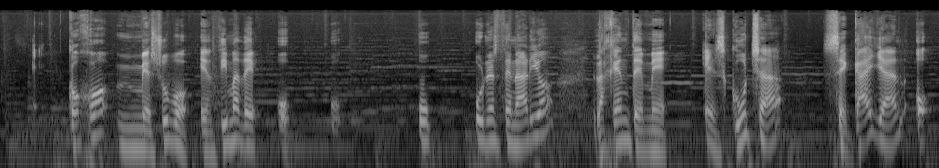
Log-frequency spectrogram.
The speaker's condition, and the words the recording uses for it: Stuttering. Porque yo controlo más o menos algo mi tartamudez, pero hay a veces que se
